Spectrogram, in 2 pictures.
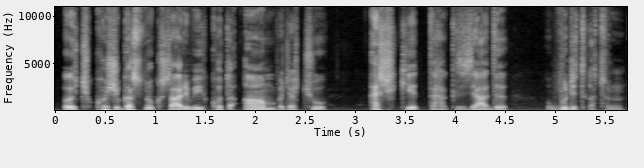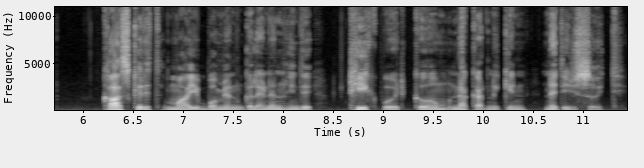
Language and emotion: Kashmiri, neutral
